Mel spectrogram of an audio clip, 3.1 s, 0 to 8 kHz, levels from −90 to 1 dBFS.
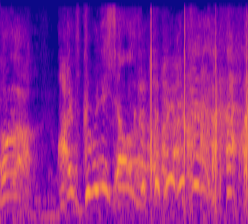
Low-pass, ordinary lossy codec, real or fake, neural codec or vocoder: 7.2 kHz; none; fake; codec, 16 kHz, 4 kbps, FreqCodec, smaller model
